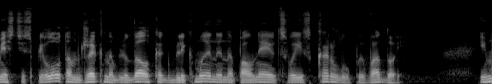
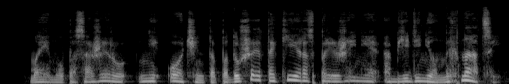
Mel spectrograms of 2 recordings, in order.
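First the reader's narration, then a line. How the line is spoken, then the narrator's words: Whisper in the ear. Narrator (Russian): прошептал молодой пилот Джеку на ухо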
